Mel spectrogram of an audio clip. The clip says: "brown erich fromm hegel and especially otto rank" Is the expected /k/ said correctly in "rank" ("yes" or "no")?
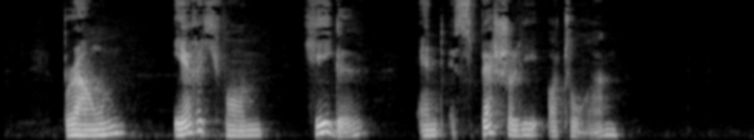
no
